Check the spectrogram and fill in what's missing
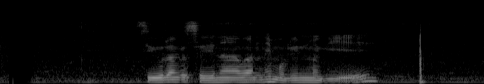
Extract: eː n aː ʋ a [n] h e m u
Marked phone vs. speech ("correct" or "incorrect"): correct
